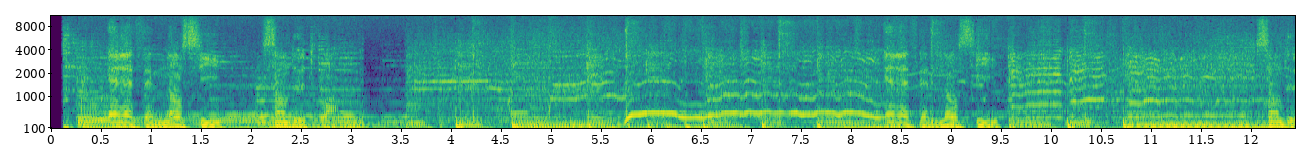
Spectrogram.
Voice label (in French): Liner + jingle; RFM Est; nancy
